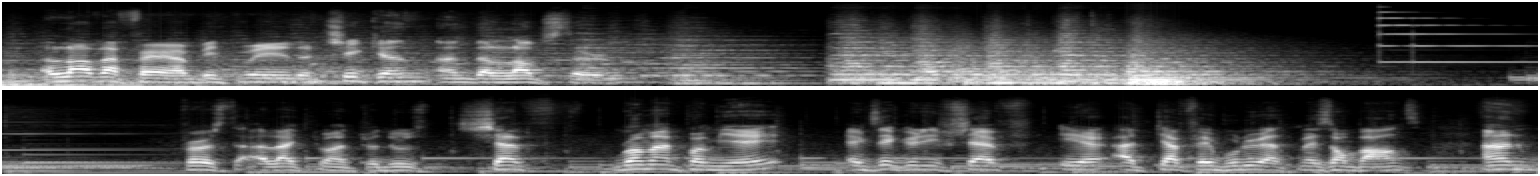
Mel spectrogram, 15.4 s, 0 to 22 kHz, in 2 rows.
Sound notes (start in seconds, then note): 3.0 dramatic orchestral music; 6.8 bell dinging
